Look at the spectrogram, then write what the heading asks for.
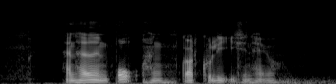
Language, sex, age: Danish, male, 23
